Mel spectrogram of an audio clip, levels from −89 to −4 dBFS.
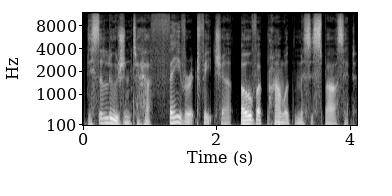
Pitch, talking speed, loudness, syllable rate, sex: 100 Hz, 130 wpm, -19 LUFS, 5.4 syllables/s, male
